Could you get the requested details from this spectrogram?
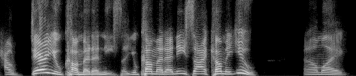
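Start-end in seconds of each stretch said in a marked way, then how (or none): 0.0-1.6 indignant. Retold or imitated. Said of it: "She's like". 1.6-3.2 heated threat. Retold or imitated. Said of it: "She's like".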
